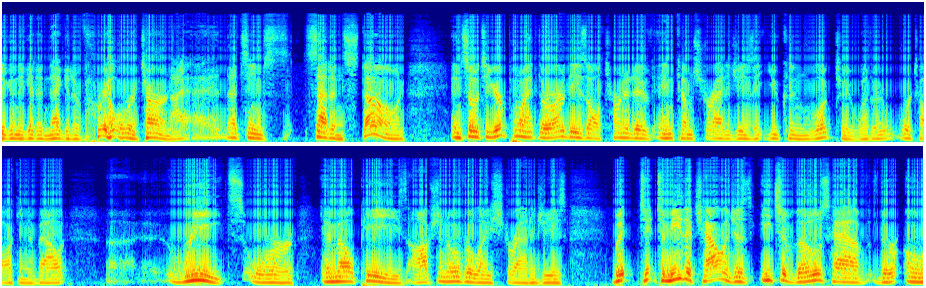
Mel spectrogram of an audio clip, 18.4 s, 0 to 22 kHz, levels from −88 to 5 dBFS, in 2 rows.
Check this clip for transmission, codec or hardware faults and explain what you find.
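One fault runs through the whole recording. A block size mismatch (padded) is present from start to finish: an upstream stage hands over blocks shorter than the next stage expects, and the shortfall in each block is filled with zeros. These silent slivers recur 100 times per second, producing a steady 100 Hz buzz over the speech. Because each block carries filler, the speech plays back at 0.919 times its proper speed, yet its timbre stays.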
